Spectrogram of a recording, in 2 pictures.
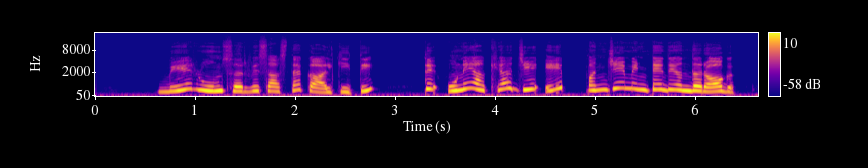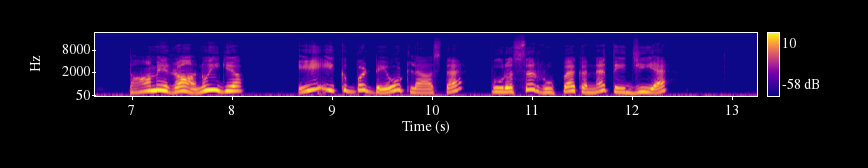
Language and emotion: Dogri, surprised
